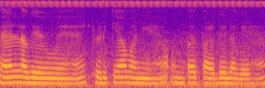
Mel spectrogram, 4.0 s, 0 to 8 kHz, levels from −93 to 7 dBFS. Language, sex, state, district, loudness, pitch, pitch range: Hindi, female, Uttar Pradesh, Muzaffarnagar, -13 LUFS, 180 Hz, 170-190 Hz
